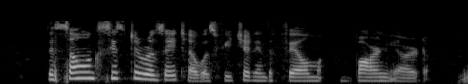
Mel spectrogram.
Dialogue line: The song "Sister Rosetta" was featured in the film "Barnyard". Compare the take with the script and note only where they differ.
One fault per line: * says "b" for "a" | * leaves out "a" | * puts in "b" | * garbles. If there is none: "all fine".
all fine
